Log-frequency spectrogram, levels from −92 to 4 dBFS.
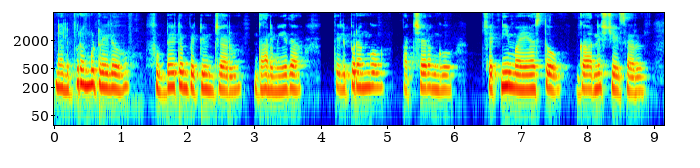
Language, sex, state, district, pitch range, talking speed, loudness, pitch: Telugu, female, Telangana, Hyderabad, 185-205 Hz, 105 wpm, -16 LUFS, 195 Hz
